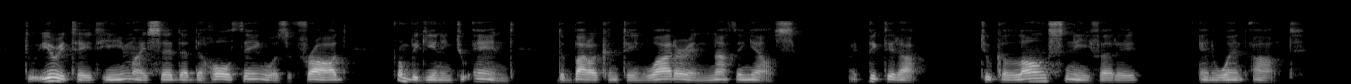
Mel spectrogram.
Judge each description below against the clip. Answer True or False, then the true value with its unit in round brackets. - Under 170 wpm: True (160 wpm)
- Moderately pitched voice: False (110 Hz)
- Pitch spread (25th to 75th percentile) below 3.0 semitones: True (2.4 semitones)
